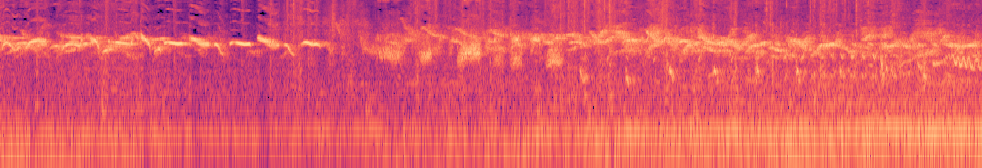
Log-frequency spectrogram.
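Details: Chinese hwamei warbling a run of fluid whistled notes, then shifting into a busier, rougher stretch of fast chattering and slurred phrases that continues to the end.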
